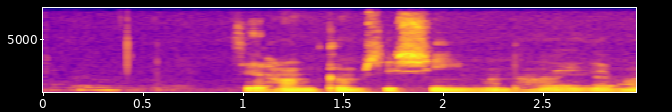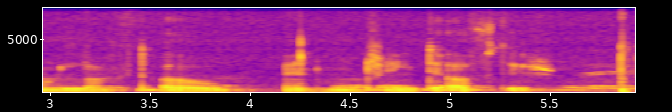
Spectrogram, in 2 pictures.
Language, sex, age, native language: Icelandic, male, 18-19, Icelandic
